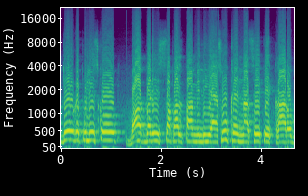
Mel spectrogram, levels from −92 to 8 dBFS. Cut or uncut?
cut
